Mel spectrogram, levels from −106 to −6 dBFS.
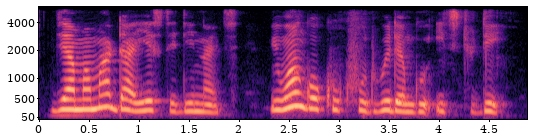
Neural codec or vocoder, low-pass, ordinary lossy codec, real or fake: none; 5.4 kHz; none; real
